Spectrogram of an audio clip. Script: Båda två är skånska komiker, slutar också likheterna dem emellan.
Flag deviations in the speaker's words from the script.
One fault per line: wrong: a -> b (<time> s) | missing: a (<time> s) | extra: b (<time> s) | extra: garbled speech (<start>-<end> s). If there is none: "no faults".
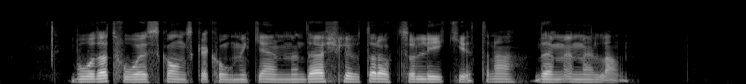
extra: men där (2.8 s)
